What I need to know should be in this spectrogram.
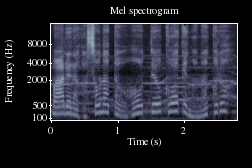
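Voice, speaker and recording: Lofty, fairly high-voiced yokai lady. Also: big pitch swings, brisk. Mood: resolute. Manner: formal, archaic, lofty. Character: dignified female yokai with archaic, lofty speech. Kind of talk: Japanese video game voice acting. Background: music.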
